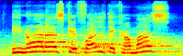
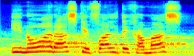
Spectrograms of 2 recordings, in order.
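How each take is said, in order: The two takes are said the same way.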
